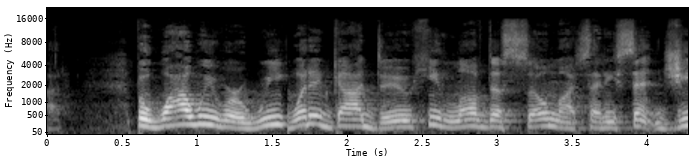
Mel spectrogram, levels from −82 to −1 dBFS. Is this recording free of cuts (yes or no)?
no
